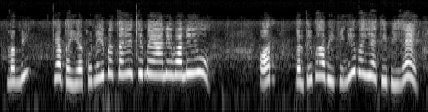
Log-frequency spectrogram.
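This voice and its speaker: A woman's voice: extremely high pitch, expressive, quick pace, dark tone. A woman voicing a hurt, dutiful young married sister in a cartoon family story, plaintive and disappointed. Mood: hurt, dejected. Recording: dull, lo-fi cartoon voice track.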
